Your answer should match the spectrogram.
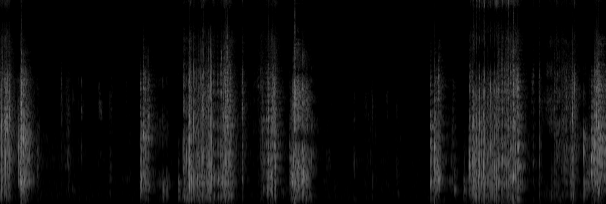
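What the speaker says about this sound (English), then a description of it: "I'm going to pull another clarifying card for this last card for you." Tarot cards being shuffled and drawn from the deck, several bursts of riffling and crisp card handling broken up by quiet pauses, close up with no talking.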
